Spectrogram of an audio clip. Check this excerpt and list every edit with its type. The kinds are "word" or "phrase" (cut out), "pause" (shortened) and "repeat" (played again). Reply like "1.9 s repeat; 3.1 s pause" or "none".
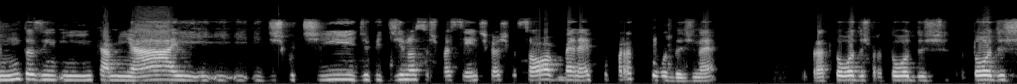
none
